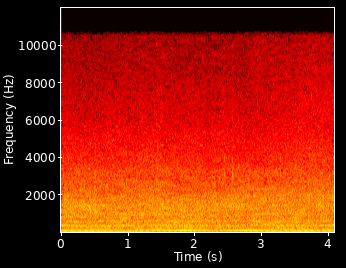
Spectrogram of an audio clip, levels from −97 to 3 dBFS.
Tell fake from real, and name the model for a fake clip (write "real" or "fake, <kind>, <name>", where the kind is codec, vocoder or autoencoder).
fake, codec, SNAC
